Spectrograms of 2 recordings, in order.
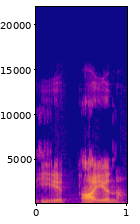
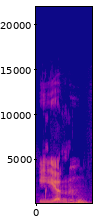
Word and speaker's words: Ian: His name, by the way, it's pronounced Ian, not Ian, like normal.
